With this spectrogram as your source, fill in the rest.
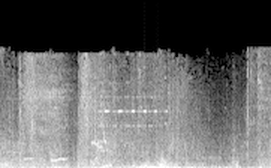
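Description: A fiery blast bursts and roars.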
